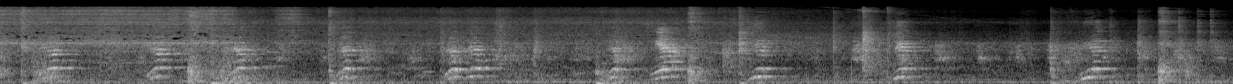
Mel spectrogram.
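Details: A very large 47 kg Belgian Malinois barks during bite training, with short harmonic barks repeating at irregular intervals while a handler calls out short commands close by.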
